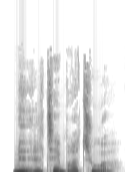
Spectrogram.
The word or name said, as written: middeltemperatur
